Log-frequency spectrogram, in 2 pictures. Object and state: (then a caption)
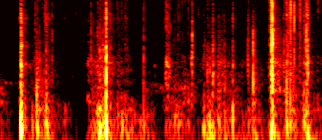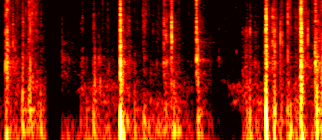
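Dry soap ball scraped with a blade. A utility-knife blade scrapes flakes from a solid, hand-held, pressed, multicolored dry recycled soap ball that has been partly carved down. The result is a series of short, crisp, bright scraping strokes with a dry, crinkly texture, separated by brief pauses.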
